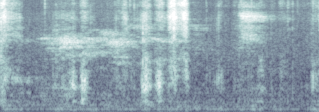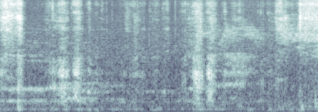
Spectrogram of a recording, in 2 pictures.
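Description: Faint scratching of a ballpoint pen writing on a squared paper notebook page, in short strokes with brief gaps between them.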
